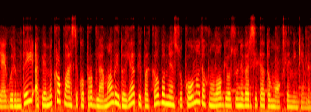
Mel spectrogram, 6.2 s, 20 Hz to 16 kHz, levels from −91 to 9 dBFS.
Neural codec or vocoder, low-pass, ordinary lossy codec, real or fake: none; 7.2 kHz; Opus, 16 kbps; real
